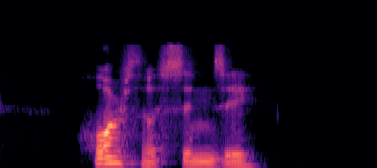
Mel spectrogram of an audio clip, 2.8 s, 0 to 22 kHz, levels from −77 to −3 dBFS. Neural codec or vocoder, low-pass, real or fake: codec, 16 kHz, 0.8 kbps, ZipCodec; 7.2 kHz; fake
